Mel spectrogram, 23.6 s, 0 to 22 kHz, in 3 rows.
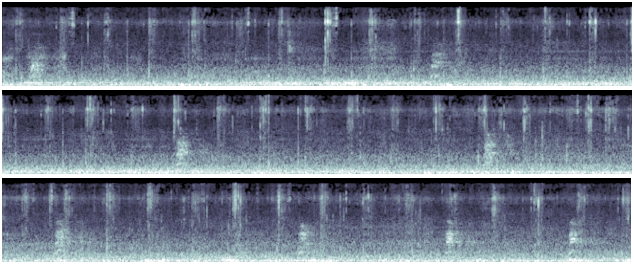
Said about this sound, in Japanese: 公園ですね公園の夜ですね、まあ、時刻は23時57分です結構遅い時間ですね誰もいないのかなそんなことはないか犬の吠える声が。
